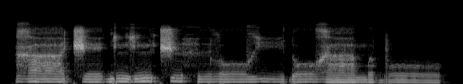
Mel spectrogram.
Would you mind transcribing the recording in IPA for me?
ɣ aː˨ t͡ʃ eː˨ ɡ ĩ˦˨ ɣ ĩ˦ t͡ʃ ɨ˦ h ɨ˧ l oː˧ ɣ iː˦˨ ɗ oː˦ ɣ aː˧ m ə˦˨ b oː˦˨

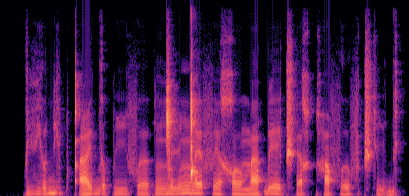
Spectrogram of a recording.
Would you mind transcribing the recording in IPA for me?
vʲ o bʲ ɤ p qʼ e d ə p i f ə | ŋ͡ǀ y ŋ͡ǃ ɛ f e χ o m a ɓ e t͡ʃʼ ɛ χ qʰ ʌ f ɤ f t͡ʃʼ i d

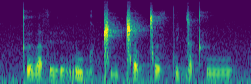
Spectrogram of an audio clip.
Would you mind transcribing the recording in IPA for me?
kʼ ɵ ð a s ʉ ɾ ʉ r u ɡ o ǁ i ǁ ɐ l ǀ ɵ s t ɨ ɟ a kʰ u

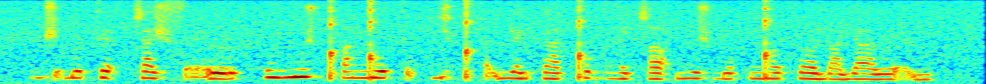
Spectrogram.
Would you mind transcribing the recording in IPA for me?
d͡ʒ ɛ̰ b ɛ k ɛ ʔ c a ʒ s ɛ̰ ɹ | u ʎ u ʒ ǃʼ ɑ ŋ͡ǃ o k ɛ̰ k ɟ a ǃʰ a̰ ʎ a j θ a ǃ o ɡʱ a c ɑ ʔ ʎ o ʒ b ɔ k ŋ͡ǃ ɔ θ ɔ j ɑ j a ɹ ɛ̰ j

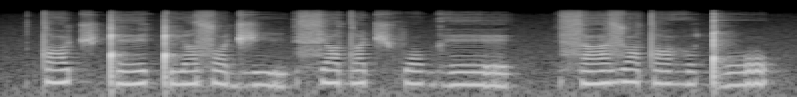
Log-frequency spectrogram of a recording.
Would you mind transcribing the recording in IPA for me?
tˤ o t͡ʃ ǃ e ǃ i sˤ ʊ d͡ʒ i | s ɪ dˤ i t͡ʃ f ɔ ɡʱ e | s a z u tˤ o ɦ ʊ ɡ͡ǃ o

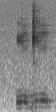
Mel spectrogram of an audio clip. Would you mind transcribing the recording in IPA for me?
j i ɡ j i

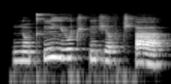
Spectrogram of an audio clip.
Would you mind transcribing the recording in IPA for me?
n õ kʼ ĩ lʲ o t͡ʃʼ ĩ ʃ ɜ f t͡ʃʼ a

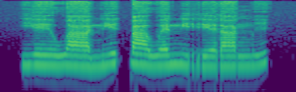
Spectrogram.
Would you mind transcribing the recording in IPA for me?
j eː w aː mʲ eː k͡p aː w ɛ mʲ e rʲ ɛː ɾ a ŋ͡m i

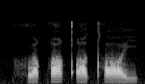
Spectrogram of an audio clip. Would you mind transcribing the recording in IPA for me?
h ʊ qʷ æ qʼ ɒ tʰ ɒ j

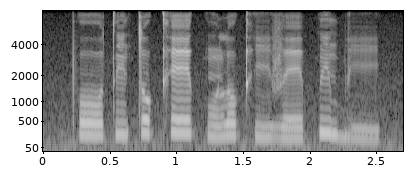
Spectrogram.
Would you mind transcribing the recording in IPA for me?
pʰ oː˨ t ĩ˨ t o˦ kʰ eː˦ kʷ ũ˨ l o˦ kʰ iː˨ v eː˨ p ĩ˦ b iː˨

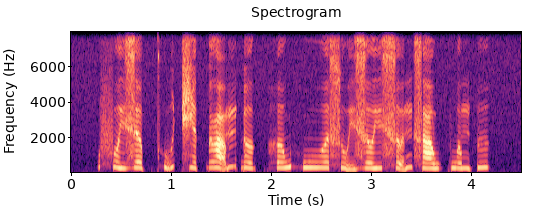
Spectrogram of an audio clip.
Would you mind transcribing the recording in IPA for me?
f ə˧˩ j z ɛ˨˩ p̚ t̪ʰ ṵ˧˥ t͡ɕ ɛ˨˩ t̚ ɣ a̰˧˥ m ɗ əː˨˩ k̚ h ə˨˦ w h w u˧ ə̯ s ṵ˧˨ j z ə˧ j s ə̰˧˥ n s a˧ w k w ə˧ m ʔ ɨ˦˥ k̚

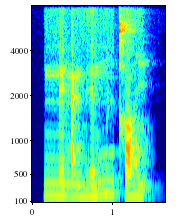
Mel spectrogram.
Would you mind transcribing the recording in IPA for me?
mː e ŋ æ ŋ bʱ e mː i ŋ kʰ ɒ ɦ i

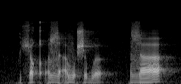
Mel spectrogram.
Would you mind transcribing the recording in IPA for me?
ç ɔ qʼ ɔ̰ ɮ a̰ v ɔ̰ ʃ ʌ b ʌ | ɮ a

